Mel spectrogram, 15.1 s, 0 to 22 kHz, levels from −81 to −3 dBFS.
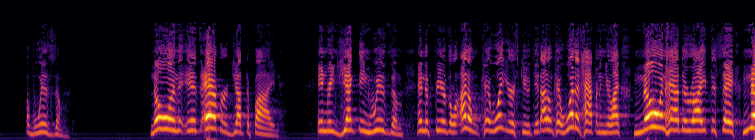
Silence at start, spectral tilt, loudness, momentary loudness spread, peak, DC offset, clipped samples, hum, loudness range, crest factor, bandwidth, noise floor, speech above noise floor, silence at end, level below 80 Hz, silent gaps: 0.55 s; -4 dB/octave; -19 LUFS; 19 LU; -2 dBFS; under 0.1%; under 0.1%; none; 8 LU; 18 dB; 11.5 kHz; -72 dBFS; 53 dB; 0 s; -66 dBFS; none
